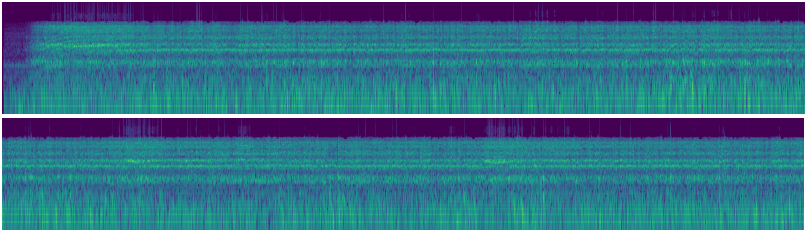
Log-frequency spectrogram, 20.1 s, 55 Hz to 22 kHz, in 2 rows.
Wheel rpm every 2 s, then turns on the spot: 160, 200, 200, 200, 200, 200, 200, 200, 200, 200.
none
